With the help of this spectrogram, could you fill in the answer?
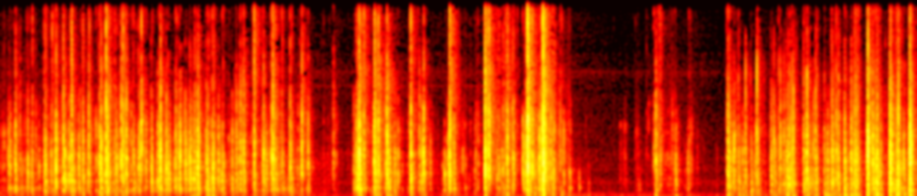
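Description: Long fingernails rapidly tap and scratch an orange, hand-sized Reese's Pieces stand-up pouch made of glossy plastic foil and filled with candy. Dense bursts of dry, crisp, bright clicks and crinkly scratches come in quick flurries with short pauses between them, and they carry almost no low end.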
